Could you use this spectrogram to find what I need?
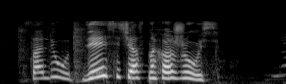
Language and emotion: Russian, positive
